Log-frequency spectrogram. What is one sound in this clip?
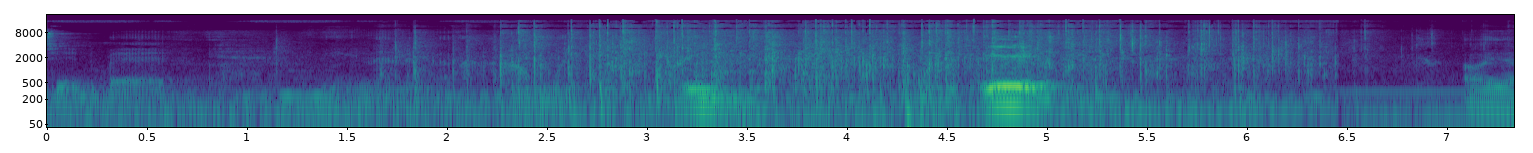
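A plastic snack bag crinkles and rustles in a hand.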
